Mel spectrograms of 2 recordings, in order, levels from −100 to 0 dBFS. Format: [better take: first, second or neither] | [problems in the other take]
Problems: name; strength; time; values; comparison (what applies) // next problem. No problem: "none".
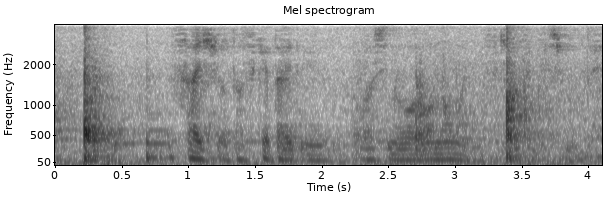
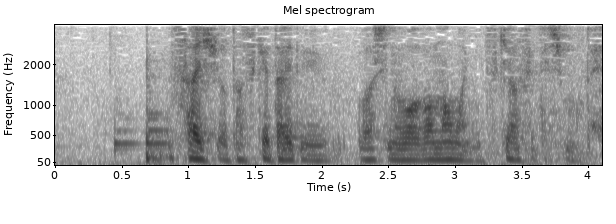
second | background sound (Walk, footsteps); 3 dB above the speech // room echo; dies away in 1.6 s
